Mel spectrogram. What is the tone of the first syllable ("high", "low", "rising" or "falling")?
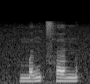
rising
